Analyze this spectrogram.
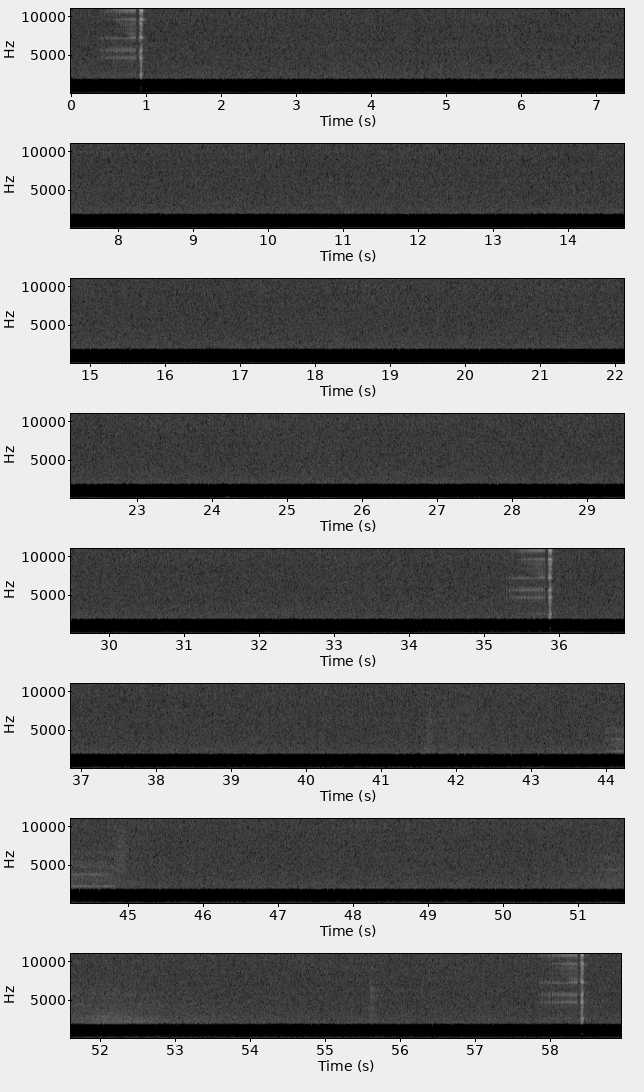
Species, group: Poecilimon nobilis
Orthoptera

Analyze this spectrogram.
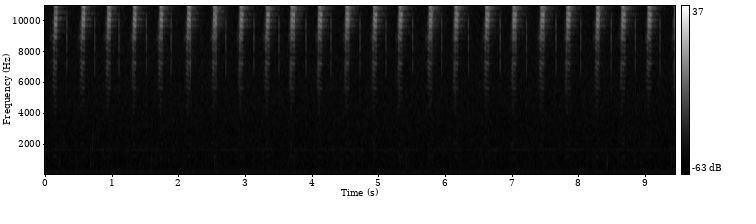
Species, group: Hexacentrus unicolor
Orthoptera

